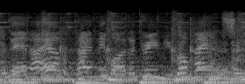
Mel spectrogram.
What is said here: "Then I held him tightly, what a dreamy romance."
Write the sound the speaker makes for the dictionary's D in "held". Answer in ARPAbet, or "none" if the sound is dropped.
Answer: none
